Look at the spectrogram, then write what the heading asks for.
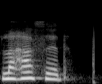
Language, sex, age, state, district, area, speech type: Santali, female, 18-30, West Bengal, Purulia, rural, read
